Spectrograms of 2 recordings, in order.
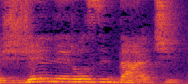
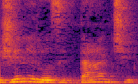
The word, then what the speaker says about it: generosidade: de Generoso mais idade segundo ele em generosidade o dá é a sílaba tônica temos a sílaba tônica logo paroxítona porque a penúltima sílaba é tônica E aí diz que essa sílaba vai ser tônica Ok só que teremos uma outra sílaba que também traz um pouquinho ali de barulhinho para o nosso ouvido que vai ser o Ro então o RO será a nossa sílaba subtônica ali generosidade interessante Eh agora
